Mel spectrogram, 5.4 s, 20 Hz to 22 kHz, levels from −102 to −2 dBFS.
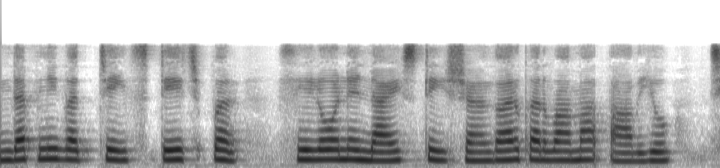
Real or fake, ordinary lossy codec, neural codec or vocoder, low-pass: fake; none; codec, 16 kHz, 0.5 kbps, FunCodec, trained on LibriTTS, 25 frames a second; 7.2 kHz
